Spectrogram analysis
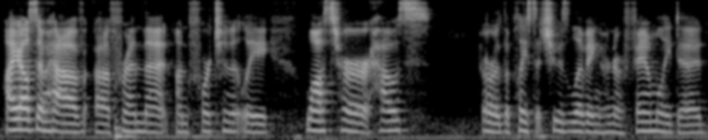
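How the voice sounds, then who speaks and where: Bright-voiced, nasal woman with a cold. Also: medium pitch, steady tone. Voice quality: a little nasal. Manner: chatty, with many fillers and pauses. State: stuffed up with a head cold. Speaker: podcast co-host. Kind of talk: casual podcast chat.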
